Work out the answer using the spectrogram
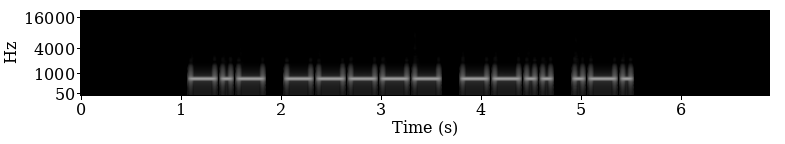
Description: Morse code, heard as a keyed tone, about 15 wpm, 700 Hz. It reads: K0ZR
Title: Call Signs Repeated 3x - 15wpm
